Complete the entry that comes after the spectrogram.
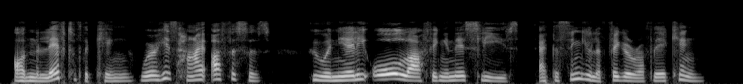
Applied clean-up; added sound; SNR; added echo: none; none; none; none.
